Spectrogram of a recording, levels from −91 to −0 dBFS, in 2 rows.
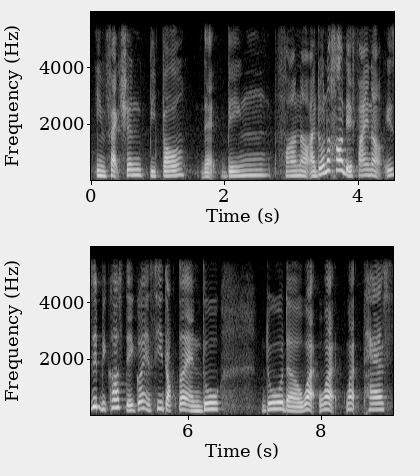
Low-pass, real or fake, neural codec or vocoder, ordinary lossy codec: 5.4 kHz; real; none; none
